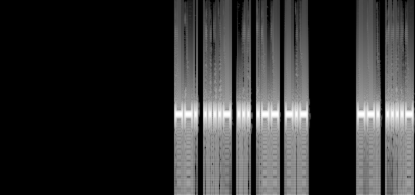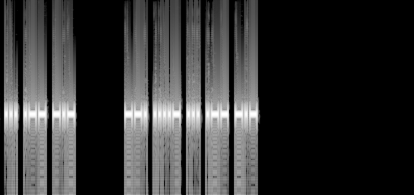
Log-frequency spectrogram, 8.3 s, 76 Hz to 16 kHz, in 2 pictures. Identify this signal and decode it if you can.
Morse code, heard as a keyed tone, about 50 wpm, 700 Hz. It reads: G4SWK G4SWK G4SWK
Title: DXCC-100 Call Signs - 5 Characters - Repeated 3x - 50wpm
